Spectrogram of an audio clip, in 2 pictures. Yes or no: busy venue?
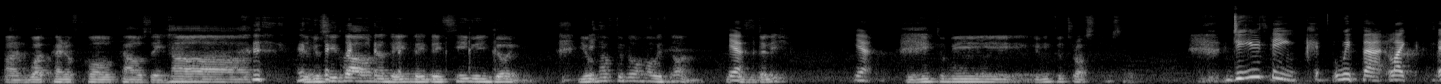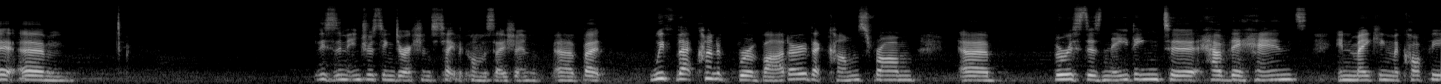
yes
